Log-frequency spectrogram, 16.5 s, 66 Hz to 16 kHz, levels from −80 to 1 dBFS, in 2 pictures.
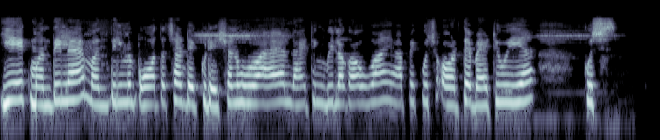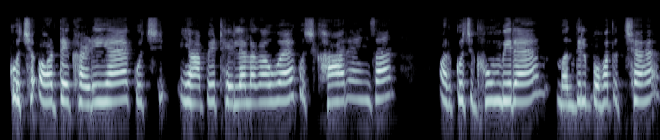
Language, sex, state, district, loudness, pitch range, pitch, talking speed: Hindi, female, Bihar, Gopalganj, -15 LUFS, 280-315 Hz, 295 Hz, 185 wpm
